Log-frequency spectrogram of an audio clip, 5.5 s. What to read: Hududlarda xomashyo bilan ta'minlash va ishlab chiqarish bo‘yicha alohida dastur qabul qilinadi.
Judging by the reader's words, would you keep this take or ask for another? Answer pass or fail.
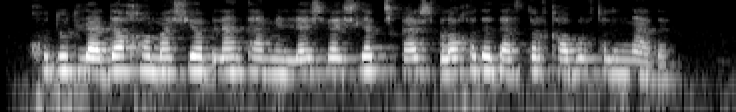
fail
